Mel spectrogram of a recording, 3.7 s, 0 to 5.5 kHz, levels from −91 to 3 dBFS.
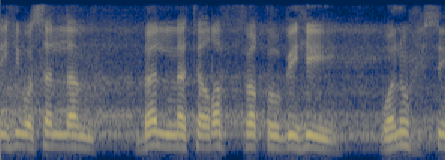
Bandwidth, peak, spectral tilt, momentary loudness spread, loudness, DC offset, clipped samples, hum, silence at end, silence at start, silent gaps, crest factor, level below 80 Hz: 5.2 kHz; -12 dBFS; -7 dB/octave; 9 LU; -29 LUFS; under 0.1%; under 0.1%; none; 0 s; 0 s; none; 16 dB; -76 dBFS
